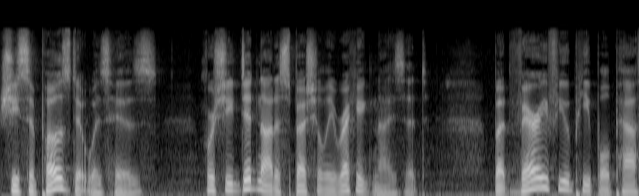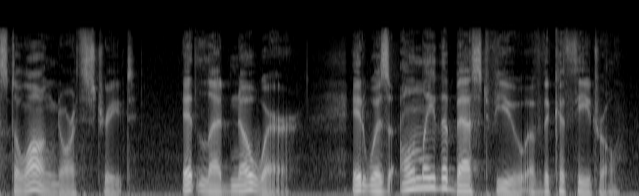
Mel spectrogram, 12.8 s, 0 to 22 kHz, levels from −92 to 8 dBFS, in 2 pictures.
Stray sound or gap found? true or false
false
